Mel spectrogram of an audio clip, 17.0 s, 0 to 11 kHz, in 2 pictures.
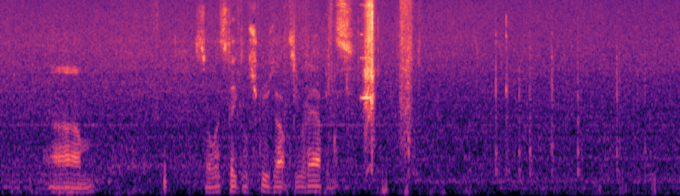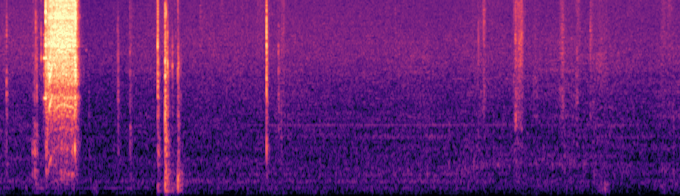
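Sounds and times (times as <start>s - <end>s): power drill whirring: 9.0s - 9.5s.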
